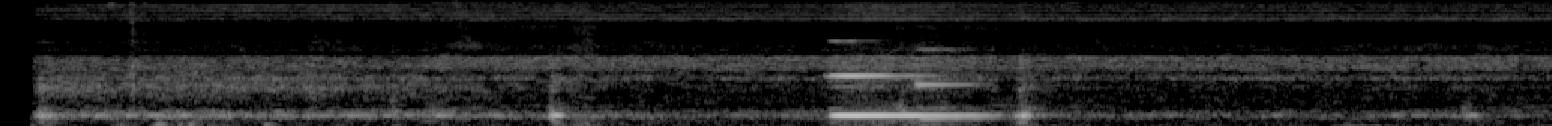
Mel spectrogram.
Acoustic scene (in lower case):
car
